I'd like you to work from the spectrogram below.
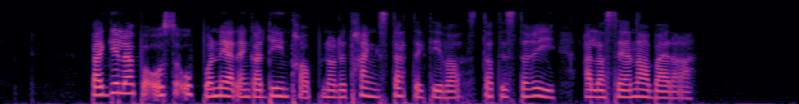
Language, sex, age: Norwegian, female, 20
